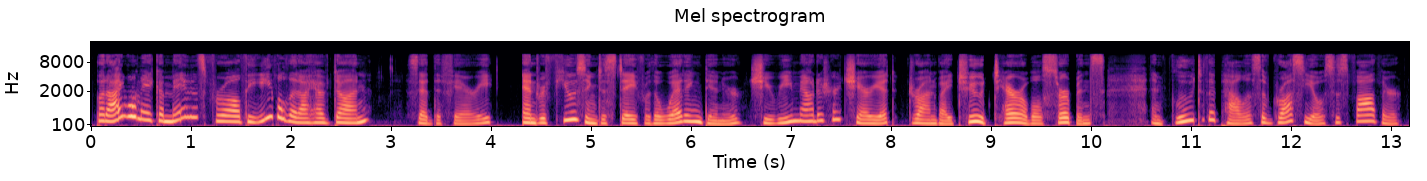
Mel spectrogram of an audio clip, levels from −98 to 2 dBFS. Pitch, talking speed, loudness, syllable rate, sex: 230 Hz, 185 wpm, -18 LUFS, 5.3 syllables/s, female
